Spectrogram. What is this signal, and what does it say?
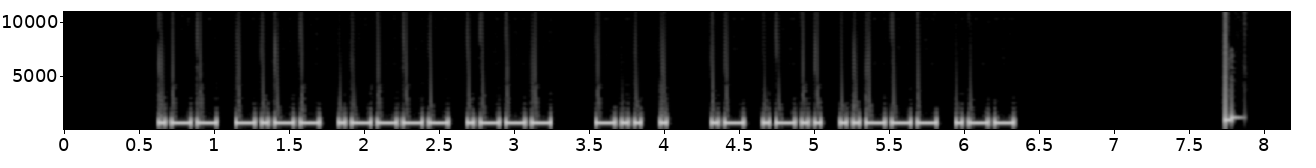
Morse code, heard as a keyed tone, about 28 wpm, 700 Hz. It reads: WY1J DE AL2W
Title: USA Callsign DE Callsign - 4 Characters - 28wpm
